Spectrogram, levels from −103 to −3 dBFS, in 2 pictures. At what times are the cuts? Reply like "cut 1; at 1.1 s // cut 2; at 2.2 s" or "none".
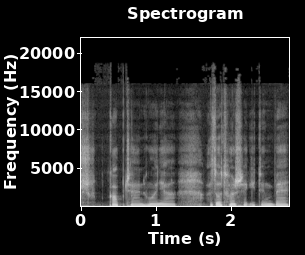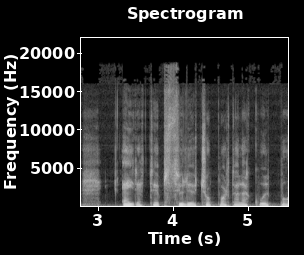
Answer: none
